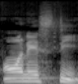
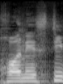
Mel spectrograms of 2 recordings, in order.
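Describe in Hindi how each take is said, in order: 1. यह शब्द स्वर से शुरू होता है, एच से नहीं। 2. यह शब्द एच की ध्वनि से शुरू होता है। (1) "इसका प्रोनाउंस क्या होता है ऑनेस्टी" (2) "अब यदि हमारा प्रोनाउंस यदि गलत हो जाएगा"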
